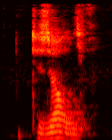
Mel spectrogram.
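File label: "dissolve", British English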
